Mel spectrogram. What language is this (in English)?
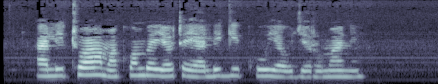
Swahili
